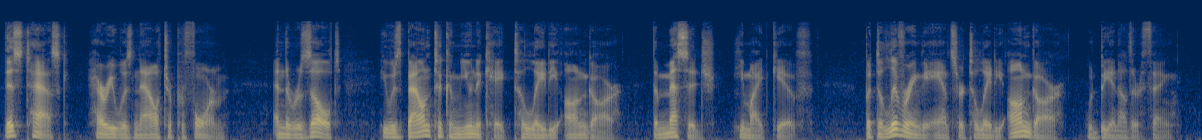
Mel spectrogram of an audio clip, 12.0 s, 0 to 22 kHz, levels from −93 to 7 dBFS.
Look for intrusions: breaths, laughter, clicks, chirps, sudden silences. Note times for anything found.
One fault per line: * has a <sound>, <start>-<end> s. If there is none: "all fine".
all fine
